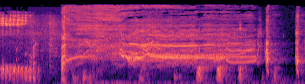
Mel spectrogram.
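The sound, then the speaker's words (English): A small dog growls in short, rough rumbling bursts, with a thin high-pitched whine over the middle and a couple of sharp sniffs or snorts near the end, as two small dogs, Dolly and Daisy, meet and Daisy sniffs and licks at Dolly. “There's a little bit of a growl going on there, isn't there?”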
